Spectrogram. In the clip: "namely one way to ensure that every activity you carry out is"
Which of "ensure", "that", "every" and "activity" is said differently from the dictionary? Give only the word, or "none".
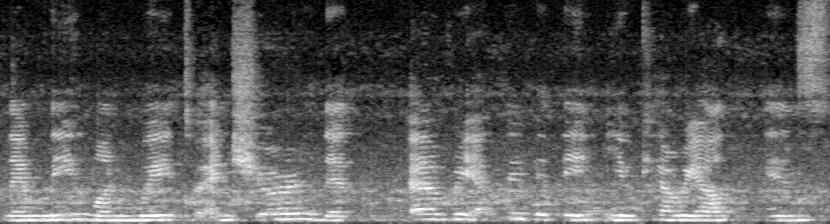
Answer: none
